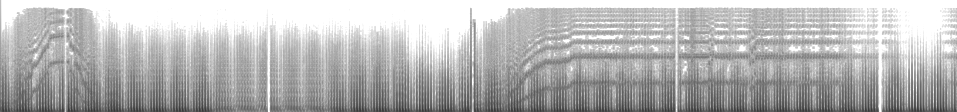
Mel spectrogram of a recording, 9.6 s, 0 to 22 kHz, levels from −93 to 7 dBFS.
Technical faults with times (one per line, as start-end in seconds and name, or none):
0.64-0.67 gap at a join of encoded pieces
2.67-2.70 gap at a join of encoded pieces
4.70-4.74 gap at a join of encoded pieces
6.74-6.78 gap at a join of encoded pieces
8.78-8.82 gap at a join of encoded pieces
